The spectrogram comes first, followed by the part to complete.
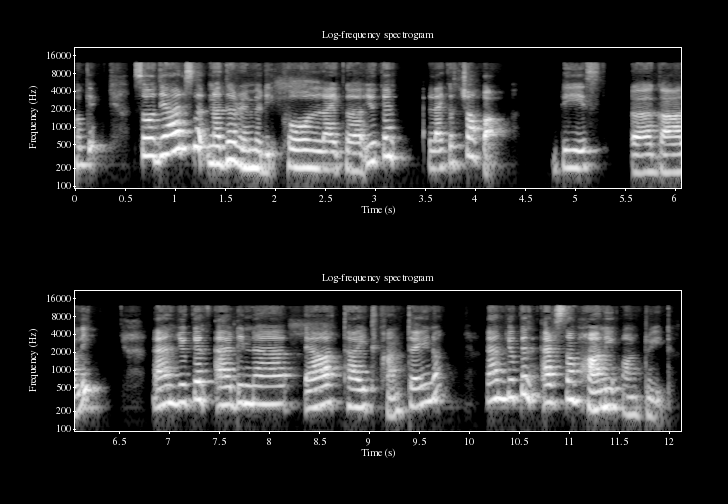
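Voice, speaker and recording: A woman with a Sri Lankan accent and a somewhat high voice teaches in an informal way. She speaks haltingly, as a doctor explaining her field to listeners. She often checks in with little tag words as she goes. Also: sing-song, darkish tone. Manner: halting, checking in with "right?" and "okay". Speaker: Ayurvedic doctor giving a talk. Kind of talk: informal instructional online talk.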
